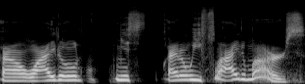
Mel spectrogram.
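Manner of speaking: high-pitched frog puppet voice. Showing how the speaker's Kermit would say the line: Kermit voice. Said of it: "Kermit would be like".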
